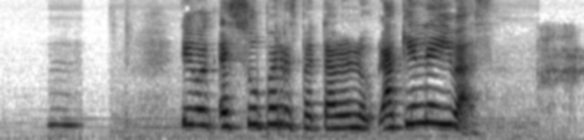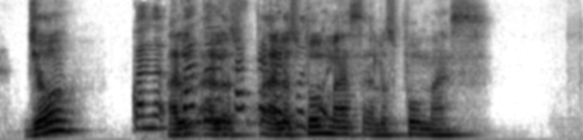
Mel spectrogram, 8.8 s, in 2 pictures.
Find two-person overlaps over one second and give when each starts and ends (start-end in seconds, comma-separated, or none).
5.6-6.9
